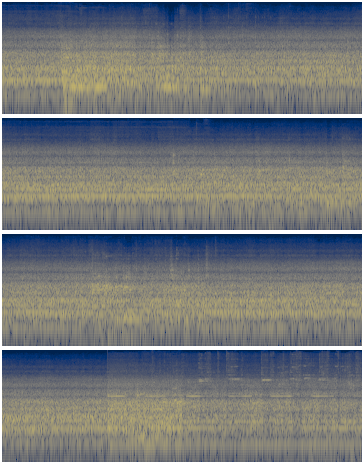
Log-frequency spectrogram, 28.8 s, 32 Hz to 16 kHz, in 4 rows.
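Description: Liebherr R 944 C crawler excavator demolishing a brick building: its diesel engine runs steadily under hydraulic load while brick and concrete rubble crunches and clatters, loudest about a second in and again near the end. A repeated short beeping alarm sounds near the end as the machine moves.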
